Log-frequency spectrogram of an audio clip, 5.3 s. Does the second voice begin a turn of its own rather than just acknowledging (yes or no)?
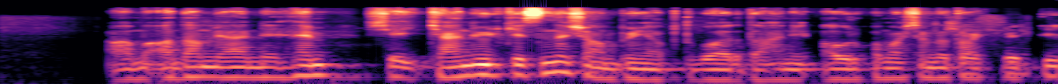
yes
